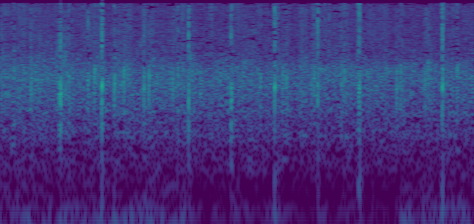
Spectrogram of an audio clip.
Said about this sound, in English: Through the tears came smiles as lawmakers gave the families a standing ovation.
